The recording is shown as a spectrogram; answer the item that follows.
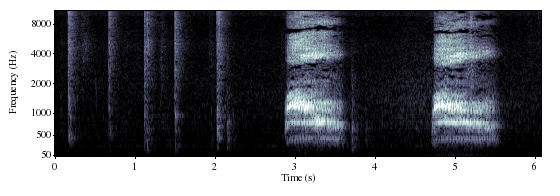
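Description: Carrion crow giving two loud, harsh caws about two seconds apart, the fuss of a pet crow agitated by a metal tumbler held up to it. A few short sharp ticks come in the first two seconds.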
